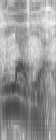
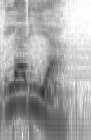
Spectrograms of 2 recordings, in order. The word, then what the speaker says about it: Glaria: No es Glaria, es Glaria. – Glaria. Ah, la verdad, porque le metes el acento en la I.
